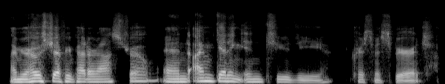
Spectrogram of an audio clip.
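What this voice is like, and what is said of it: American accent. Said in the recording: “with an American accent.”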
